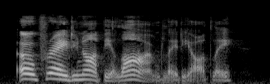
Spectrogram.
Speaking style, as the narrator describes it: he said gravely

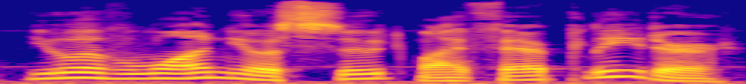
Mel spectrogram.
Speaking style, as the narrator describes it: cried the captain

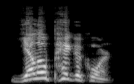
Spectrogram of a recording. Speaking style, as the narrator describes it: Trini yells

